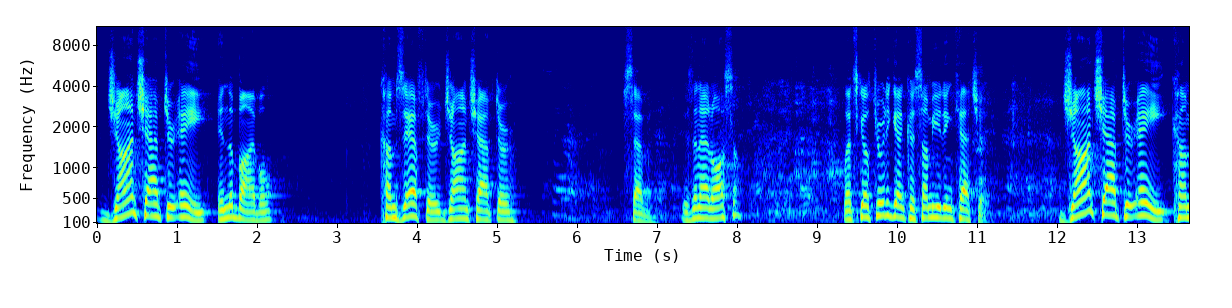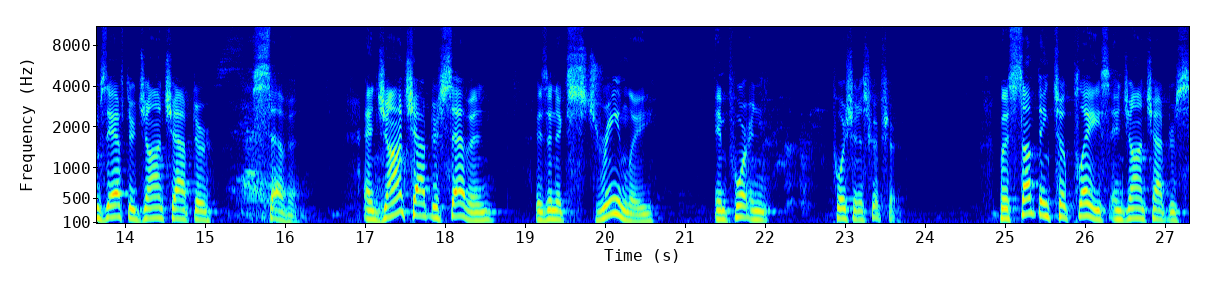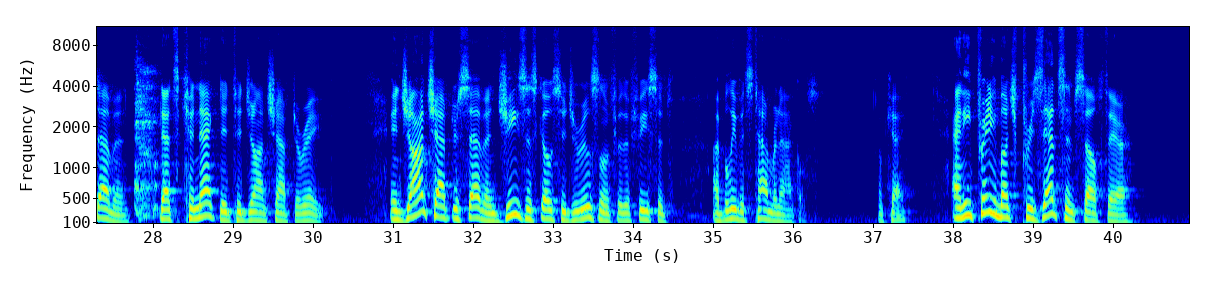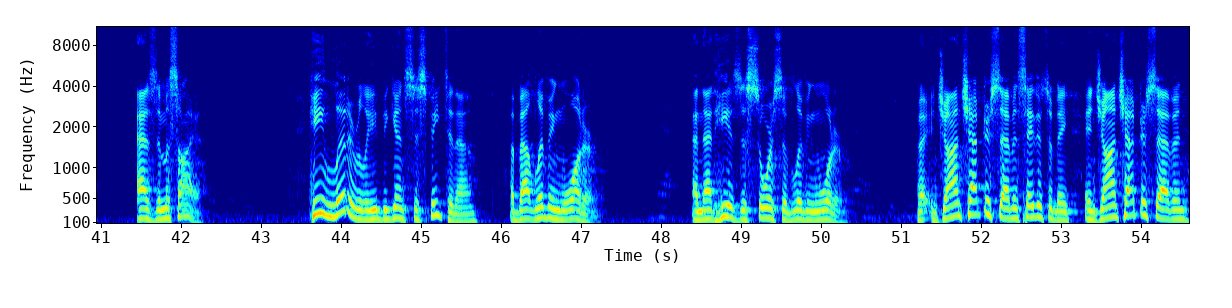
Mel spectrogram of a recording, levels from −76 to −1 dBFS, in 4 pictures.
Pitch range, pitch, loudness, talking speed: 135-180 Hz, 150 Hz, -32 LUFS, 130 wpm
